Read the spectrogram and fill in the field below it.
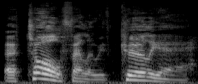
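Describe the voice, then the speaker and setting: Trading pub stories on a podcast he co-hosts, a Yorkshire-accented Englishman keeps things chatty and laughs frequently. His voice is a little high with big swings in pitch, delivered at a moderate pace.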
